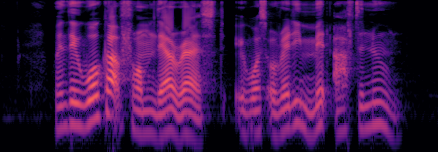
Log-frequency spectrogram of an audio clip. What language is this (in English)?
English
